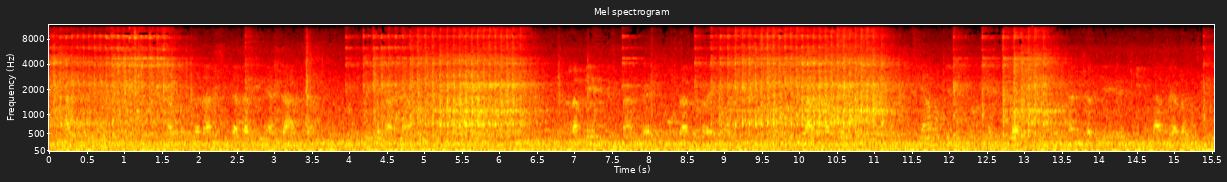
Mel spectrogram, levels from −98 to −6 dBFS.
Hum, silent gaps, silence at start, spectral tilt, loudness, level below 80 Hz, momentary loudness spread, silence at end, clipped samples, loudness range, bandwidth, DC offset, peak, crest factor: none; none; 0 s; -4.5 dB/octave; -29 LUFS; -36 dBFS; 7 LU; 0 s; under 0.1%; 4 LU; 11.5 kHz; under 0.1%; -10 dBFS; 18 dB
